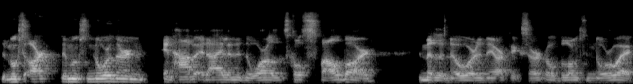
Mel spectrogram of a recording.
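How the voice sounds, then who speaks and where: With an Irish accent, a man talks at a very fast pace in a bright, sharp tone with ordinary pitch variation. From Ireland. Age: 30s. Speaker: travel blogger. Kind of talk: casual interview chat. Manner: animated.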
